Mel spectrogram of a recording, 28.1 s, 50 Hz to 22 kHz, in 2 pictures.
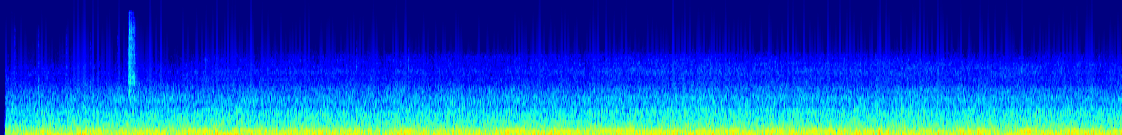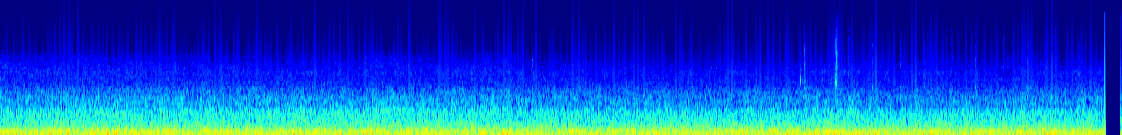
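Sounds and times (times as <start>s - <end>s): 
car journey ambience: 0.1s - 28.0s.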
